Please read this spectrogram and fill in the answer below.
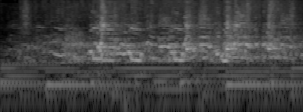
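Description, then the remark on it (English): A wild turkey gobbles in rapid, warbling bursts, a rattling, throaty call repeated a few times in quick succession over a steady low hum, with no one speaking. “And turkeys can do more than just gobble.”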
